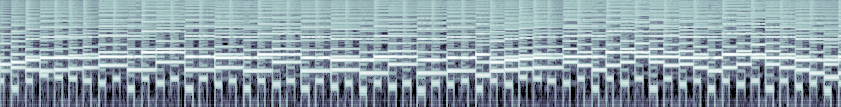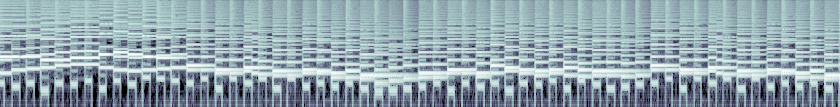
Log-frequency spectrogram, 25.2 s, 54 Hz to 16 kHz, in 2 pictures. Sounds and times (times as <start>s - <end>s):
Music: 0.0s - 25.2s.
